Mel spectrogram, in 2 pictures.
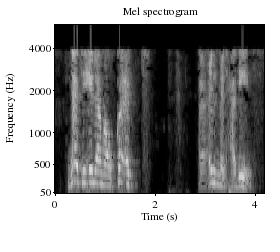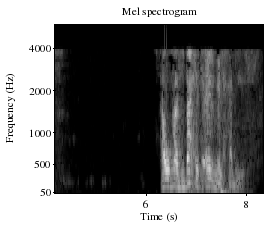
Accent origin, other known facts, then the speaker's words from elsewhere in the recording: Egypt; عندنا في مصر ينسب الراهب إلى ديره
